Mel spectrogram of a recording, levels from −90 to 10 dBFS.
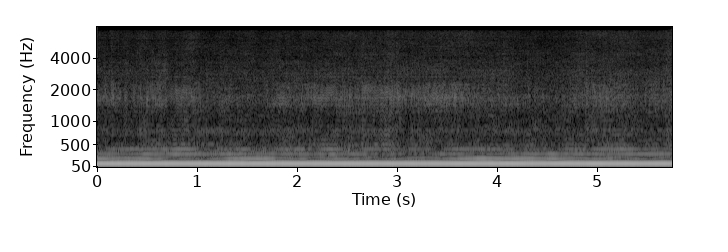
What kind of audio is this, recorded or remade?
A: remade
